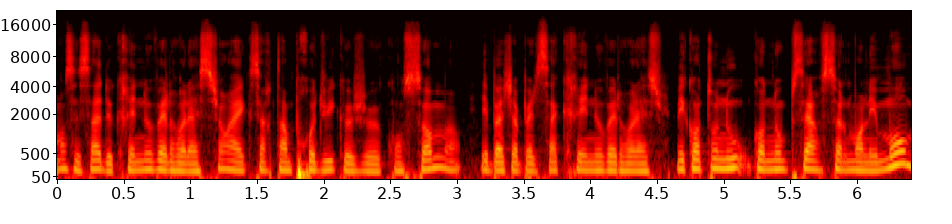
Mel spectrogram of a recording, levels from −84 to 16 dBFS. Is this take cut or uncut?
cut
